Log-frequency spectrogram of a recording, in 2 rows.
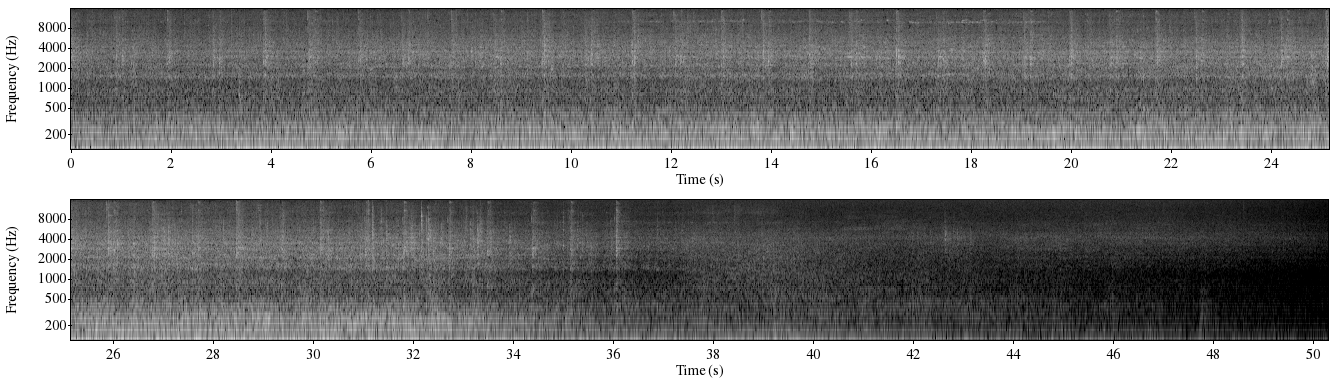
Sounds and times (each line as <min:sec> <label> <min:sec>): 0:00.0 steam locomotive Anna 8 with coke train 0:50.3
